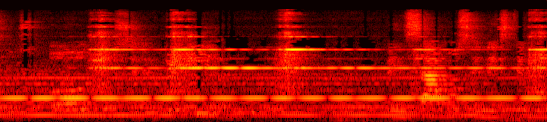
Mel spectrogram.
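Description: Small metal singing bowl sung by circling a mallet around its rim: a steady, sustained ringing tone, with higher overtones swelling in under a second in.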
